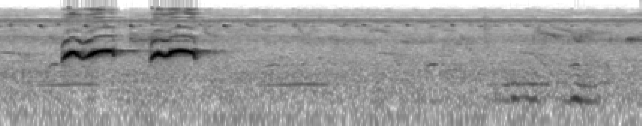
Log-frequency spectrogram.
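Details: A Fairy pitta gives a double whistled call: two wavering, fluty notes in quick succession, each a little under half a second long. Soft, low chirps follow later over a quiet background.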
